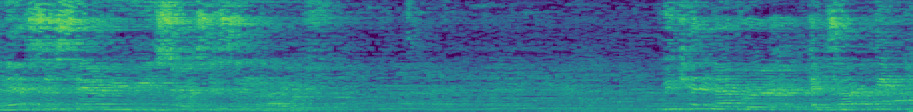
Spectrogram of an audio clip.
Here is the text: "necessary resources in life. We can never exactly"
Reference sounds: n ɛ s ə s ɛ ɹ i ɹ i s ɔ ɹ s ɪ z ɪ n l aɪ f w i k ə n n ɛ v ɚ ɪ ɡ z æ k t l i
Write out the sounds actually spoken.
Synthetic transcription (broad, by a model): n ɛ s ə s ɛ ɹ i ɹ i s ɔ ɹ s ɪ z ɪ n l aɪ f w i k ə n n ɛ b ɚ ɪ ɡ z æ k t l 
